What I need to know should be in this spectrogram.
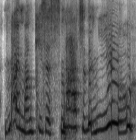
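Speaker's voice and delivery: high, slow gloating hag; old hag. Acted. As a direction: taunt like a smug witch. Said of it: "she says".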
